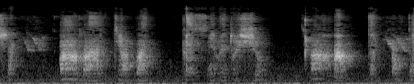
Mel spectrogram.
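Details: Talkative male budgerigar speaking: short bursts of raspy, speech-like chatter with scratchy, buzzy syllables in broken phrases, separated by brief pauses.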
